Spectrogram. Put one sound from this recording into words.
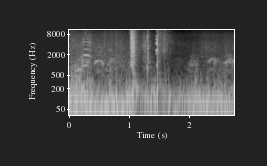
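A shotgun fires several quick shots.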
